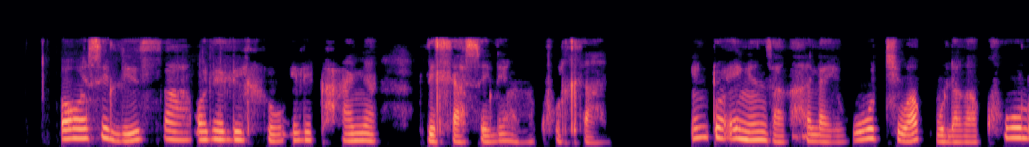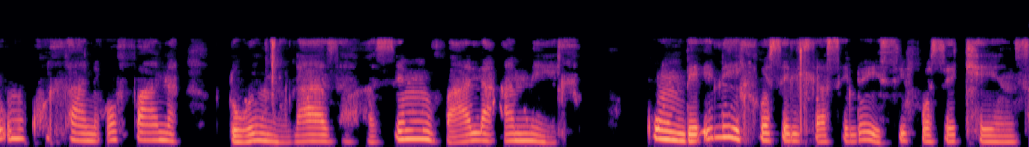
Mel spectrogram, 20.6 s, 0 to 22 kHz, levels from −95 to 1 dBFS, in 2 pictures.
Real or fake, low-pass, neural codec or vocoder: real; 7.2 kHz; none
